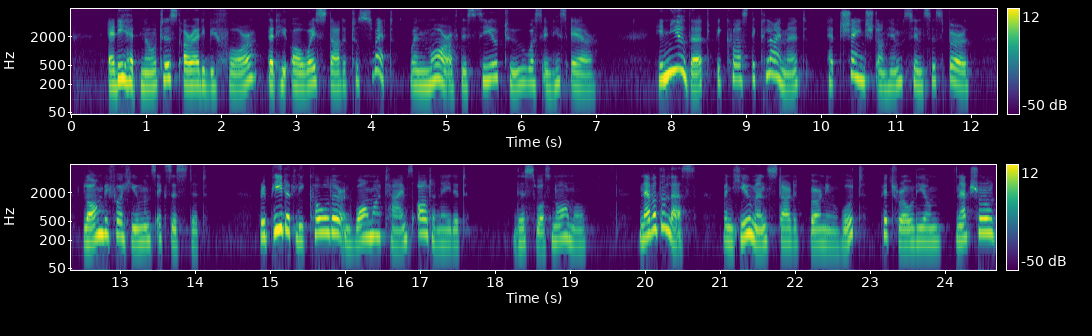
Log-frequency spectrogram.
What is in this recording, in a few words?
English; wissenschaftliche kurzgeschichten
